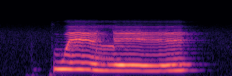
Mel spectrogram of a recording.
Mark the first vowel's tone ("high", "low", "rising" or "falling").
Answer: falling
